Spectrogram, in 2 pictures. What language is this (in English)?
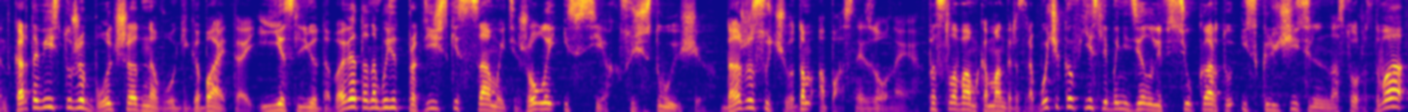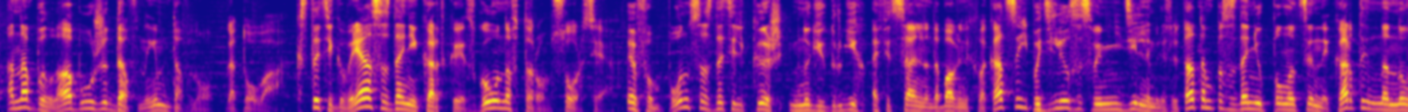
Russian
